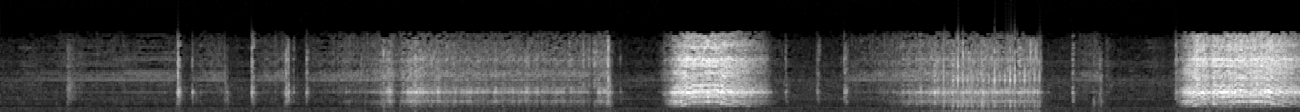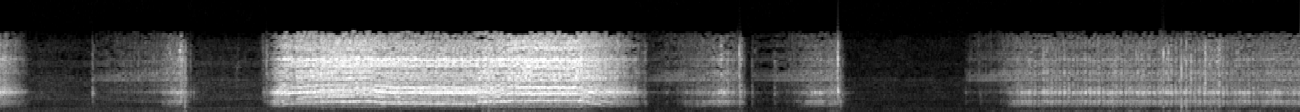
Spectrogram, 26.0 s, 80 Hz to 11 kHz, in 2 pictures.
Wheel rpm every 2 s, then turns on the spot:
0, 0, 20, 30, 10, 10, 60, 10, 130, 90, 10, 10, 30.
8-10 20-26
